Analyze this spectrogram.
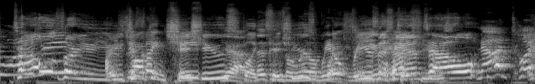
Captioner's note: overlapping chatter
